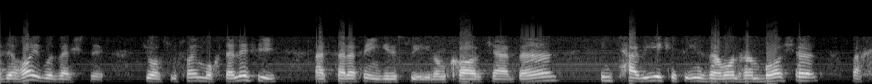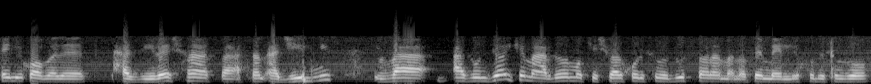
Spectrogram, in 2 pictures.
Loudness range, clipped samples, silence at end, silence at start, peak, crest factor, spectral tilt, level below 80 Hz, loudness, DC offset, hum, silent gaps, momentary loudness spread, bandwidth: 2 LU; under 0.1%; 0 s; 0 s; -6 dBFS; 12 dB; -7.5 dB/octave; -64 dBFS; -19 LUFS; under 0.1%; none; none; 9 LU; 7.6 kHz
